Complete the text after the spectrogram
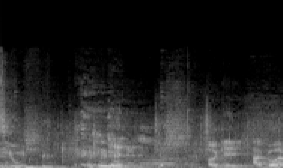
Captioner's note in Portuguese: risadas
